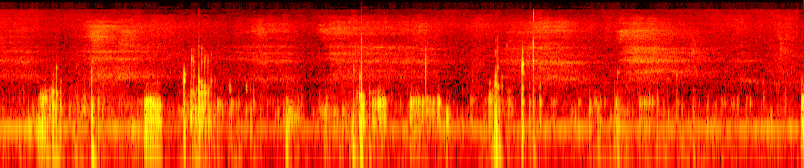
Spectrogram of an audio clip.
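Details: Woman about three months pregnant, relaxing and noting discomfort but no pain: irregular gurgles, squeaks and short bubbling pops over a faint steady hum; normal stomach growling (borborygmi).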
